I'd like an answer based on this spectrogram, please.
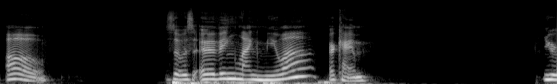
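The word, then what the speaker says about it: Langmuir: Mule rhymes with pure. Mua. Oh, so it was Irving Lang Muera.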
